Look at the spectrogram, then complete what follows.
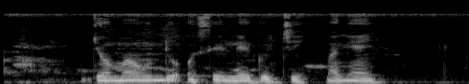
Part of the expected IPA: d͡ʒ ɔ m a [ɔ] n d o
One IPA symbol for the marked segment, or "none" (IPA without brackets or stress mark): u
